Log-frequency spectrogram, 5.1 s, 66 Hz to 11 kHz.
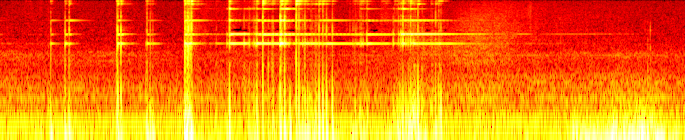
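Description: Long nails tap the faceted surface of a small, empty cut-pattern crystal glass tumbler held near and over a microphone. The taps are bright, glassy clinks with a high ring near 2.2 kHz that fades quickly, over a low rumble that swells toward the end.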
